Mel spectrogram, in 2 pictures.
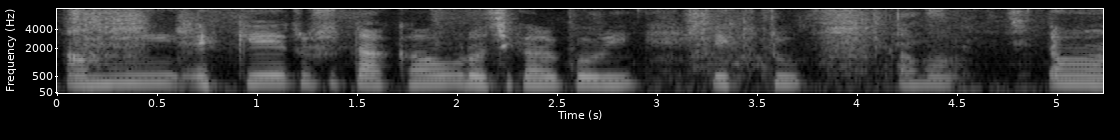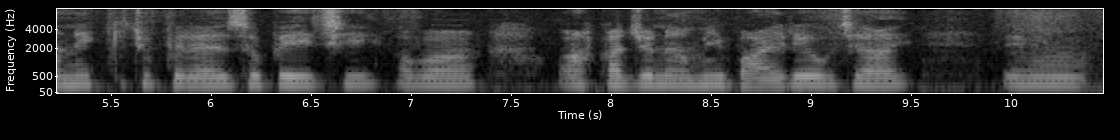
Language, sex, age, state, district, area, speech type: Bengali, female, 30-45, West Bengal, Cooch Behar, urban, spontaneous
